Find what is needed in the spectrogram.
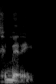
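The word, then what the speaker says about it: Qommittee: Um but it's pronounced committee.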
